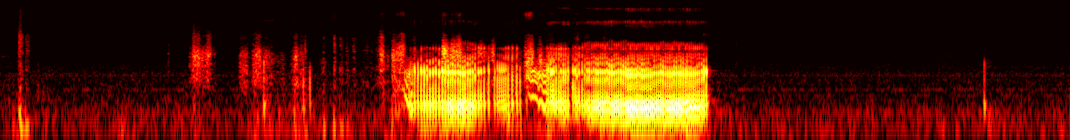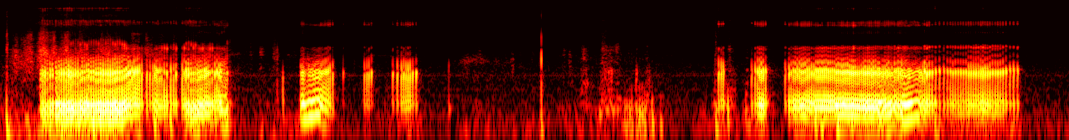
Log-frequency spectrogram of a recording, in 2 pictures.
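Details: A dog snores loudly, with three long rattling snores spaced several seconds apart in a quiet room.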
